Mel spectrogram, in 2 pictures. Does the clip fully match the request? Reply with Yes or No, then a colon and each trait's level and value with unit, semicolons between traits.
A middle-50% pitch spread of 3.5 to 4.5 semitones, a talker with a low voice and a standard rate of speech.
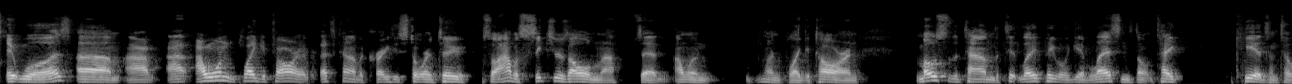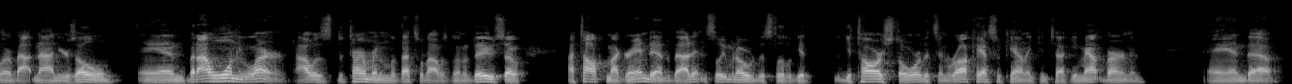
No: average, 4.1 semitones; low, 110 Hz; fast, 225 wpm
